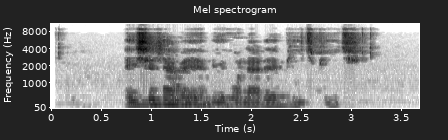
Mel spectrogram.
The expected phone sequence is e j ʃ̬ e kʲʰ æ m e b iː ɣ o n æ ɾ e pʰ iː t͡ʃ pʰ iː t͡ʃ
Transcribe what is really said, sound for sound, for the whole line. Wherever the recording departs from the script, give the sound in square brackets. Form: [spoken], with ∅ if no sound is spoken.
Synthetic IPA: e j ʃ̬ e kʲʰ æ m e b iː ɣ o n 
